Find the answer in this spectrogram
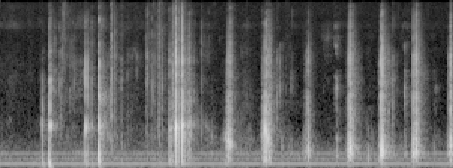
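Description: Close-up crunching as a dry, hardened white marshmallow is bitten and chewed: a series of brittle crunches about two a second, the loudest a couple of seconds in. The piece is not very hard but slightly glassy.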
